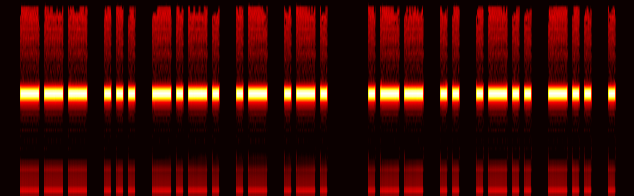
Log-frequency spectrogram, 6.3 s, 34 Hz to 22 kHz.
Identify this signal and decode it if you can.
Morse code, heard as a keyed tone, about 20 wpm, 1000 Hz. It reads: OSCAR WILDE
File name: qotdfiles / 20wpm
